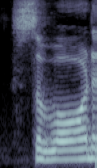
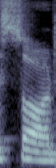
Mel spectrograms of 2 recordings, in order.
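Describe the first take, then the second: First: स्वॉर्ड with the w sounded, sa-word; wrong pronunciation. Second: स्वॉर्ड as sord, silent w; correct pronunciation. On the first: Teacher showing children the mistake, w sounded. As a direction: pronounce स्वॉर्ड wrongly, voicing the w. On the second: Teacher giving children the right form, silent w. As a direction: say स्वॉर्ड with no w sound, just sord. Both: Shown as a demonstration. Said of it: "स्वॉर्ड नहीं पढ़ना है इसे".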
